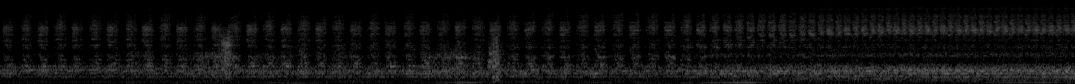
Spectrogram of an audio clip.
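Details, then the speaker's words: Laguna DP20 drill press, new, first start-up at 60 rpm spindle speed: dry rhythmic rubbing about three strokes a second, doesn't sound good; something scraping as it turns, cause unclear. "Let's see. Oh, that doesn't sound good. Huh."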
